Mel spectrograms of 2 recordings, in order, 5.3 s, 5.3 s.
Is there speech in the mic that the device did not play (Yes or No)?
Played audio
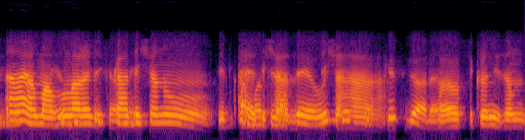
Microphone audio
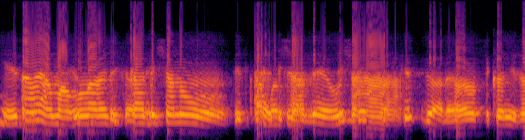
No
